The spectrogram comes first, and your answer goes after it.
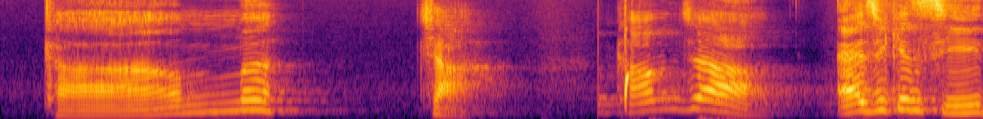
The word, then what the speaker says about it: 감자: So you get M, and then J from jump, and You put them all together and you get 감자.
